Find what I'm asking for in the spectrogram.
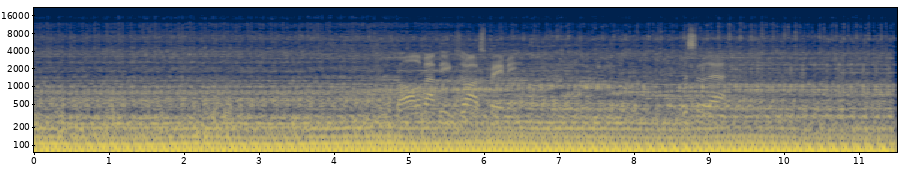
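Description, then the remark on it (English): The engine of a modified Mercedes S-Class car idles steadily, its deep, loud rumble throbbing without pause, while faint muffled voices briefly surface in the background. “But I'd like to play you a tape of it idling.”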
